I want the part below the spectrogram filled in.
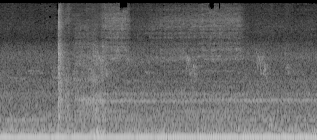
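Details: AC or heat pump condenser at startup: steady low hum with a sharp click and faint thin tone; uneven start that may signal impending failure, fix said to be as easy as replacing a part like a battery, possibly a weak capacitor.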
